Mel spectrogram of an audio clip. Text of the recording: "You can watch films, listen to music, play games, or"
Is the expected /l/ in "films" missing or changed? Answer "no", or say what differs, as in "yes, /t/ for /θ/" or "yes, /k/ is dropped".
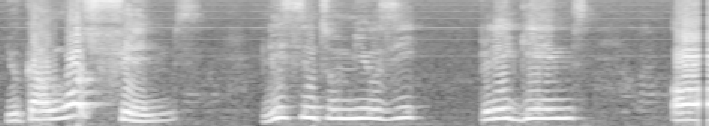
yes, /l/ is dropped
